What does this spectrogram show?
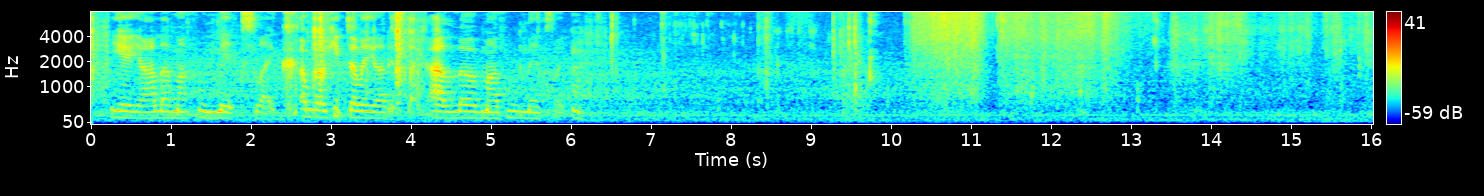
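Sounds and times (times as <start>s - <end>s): chewing with wet mouth clicks: 6.4s - 9.2s.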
